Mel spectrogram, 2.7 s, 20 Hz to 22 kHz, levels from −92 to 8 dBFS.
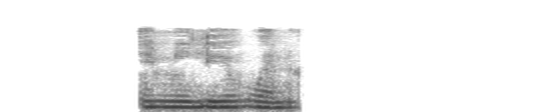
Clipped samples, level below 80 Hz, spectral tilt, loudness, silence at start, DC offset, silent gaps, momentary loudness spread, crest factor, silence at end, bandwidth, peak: under 0.1%; -56 dBFS; -7 dB/octave; -23 LUFS; 0.7 s; under 0.1%; none; 8 LU; 18 dB; 1.25 s; 8.2 kHz; -8 dBFS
